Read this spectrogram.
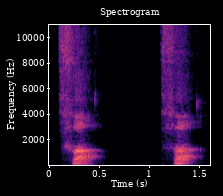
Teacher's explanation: উপরের দাত নিচের ঠোটের মাঝখানে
